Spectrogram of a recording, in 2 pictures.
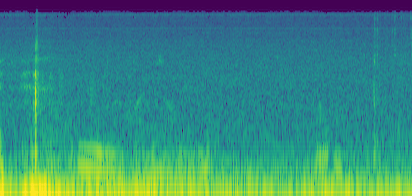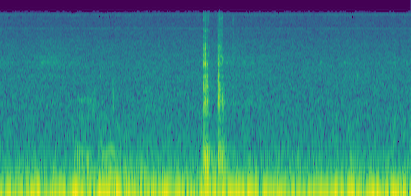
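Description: Handling noise as a caught walleye and fishing gear are handled in a kayak: two sharp clicks, about half a second in and again about six seconds in, over a steady low rumble on the camera's microphone.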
